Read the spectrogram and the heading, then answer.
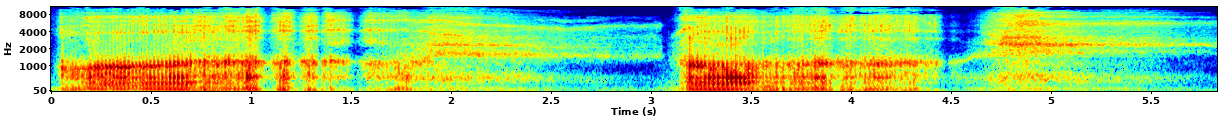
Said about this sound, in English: He stood a minute watching Tommy Brock and listened attentively to the snores. They were very loud indeed, but seemed quite natural.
